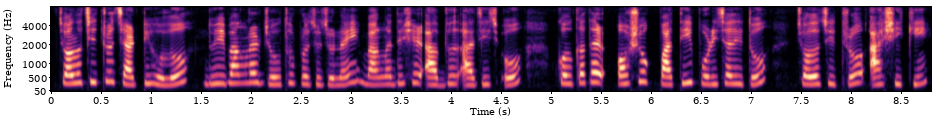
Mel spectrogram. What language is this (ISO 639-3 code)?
ben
